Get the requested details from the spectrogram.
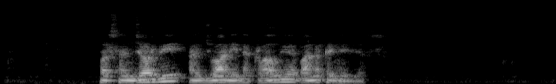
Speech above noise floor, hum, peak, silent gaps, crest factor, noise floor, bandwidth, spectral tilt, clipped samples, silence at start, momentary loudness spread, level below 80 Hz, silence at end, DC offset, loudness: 45 dB; none; -10 dBFS; none; 18 dB; -71 dBFS; 10.5 kHz; -9 dB/octave; under 0.1%; 1 s; 9 LU; -54 dBFS; 1.95 s; under 0.1%; -27 LUFS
